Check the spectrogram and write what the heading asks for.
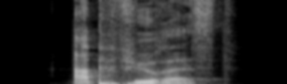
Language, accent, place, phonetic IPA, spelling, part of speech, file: German, Germany, Berlin, [ˈapˌfyːʁəst], abführest, verb, De-abführest.ogg
- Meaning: second-person singular dependent subjunctive II of abfahren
